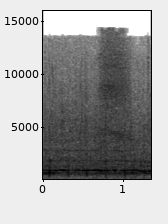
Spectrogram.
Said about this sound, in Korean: 이럴 때 또 박수가 한번 나와야 되는데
